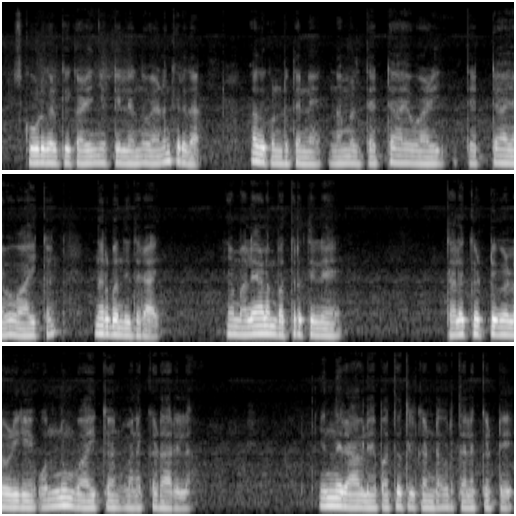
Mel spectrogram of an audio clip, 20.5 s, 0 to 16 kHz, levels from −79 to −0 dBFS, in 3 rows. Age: 30-49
